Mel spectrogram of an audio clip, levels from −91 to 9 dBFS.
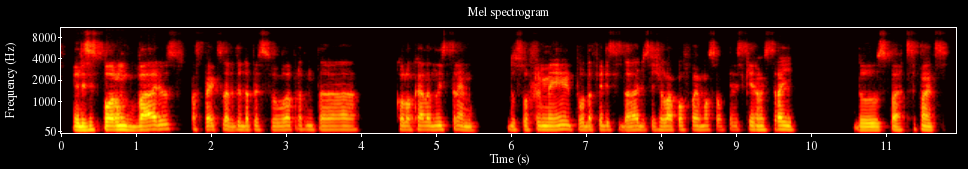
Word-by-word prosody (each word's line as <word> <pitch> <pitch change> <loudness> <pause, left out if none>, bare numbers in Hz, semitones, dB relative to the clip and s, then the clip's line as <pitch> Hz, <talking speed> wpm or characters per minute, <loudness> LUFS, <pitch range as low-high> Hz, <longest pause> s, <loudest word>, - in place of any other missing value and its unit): Eles 110 0 +6
exploram 120 -1 +6
vários 135 +5 +4
aspectos - - -3
da - - +1
vida 110 +2 -5
da 115 0 -1
pessoa 115 0 -4
pra 125 - -8
tentar 115 -1 -4 0.5
colocar 115 +1 -1
ela 120 0 +1
no 120 +1 -1
extremo 120 -4 -4 0.4
do 115 - -7
sofrimento 120 +2 -1
ou - - -1
da - - -3
felicidade. 110 -1 -3
Seja 110 0 -7
lá 115 0 +3
qual 120 +1 -4
for 120 0 -6
a - - -2
emoção 115 -1 -7
que 110 - -21
eles 115 0 -13
queiram 115 0 -1
extrair 115 0 +2 0.8
dos 105 0 +1
participantes. 110 0 -2
115 Hz, 155 wpm, -24 LUFS, 110-120 Hz, 0.8 s, Eles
